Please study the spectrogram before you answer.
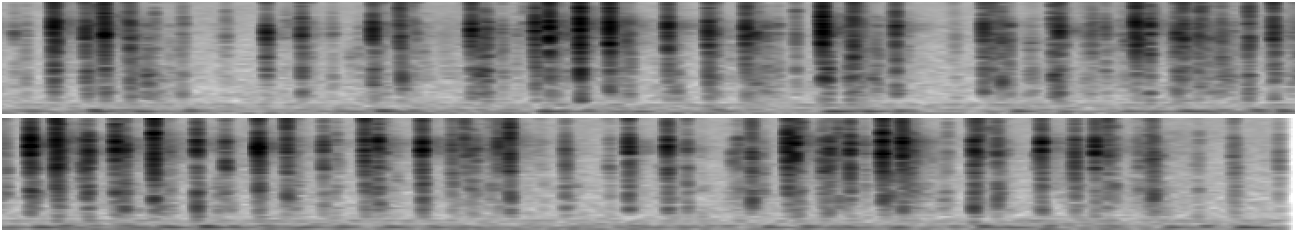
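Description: Fingertips with long painted nails rapidly press the keys of a full-size black plastic computer keyboard resting on a white fur rug. The result is a dense stream of fast, bright, clicky typing taps, each dying away almost instantly, over a steady low hum.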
